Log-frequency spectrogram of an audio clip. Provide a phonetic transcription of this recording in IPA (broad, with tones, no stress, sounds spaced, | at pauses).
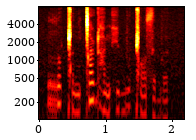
r o˦ ǁ ə˨ ŋ ǀ a˦ ɖʱ a˨ ŋ x i˨ b u˦˨ ǁ ɔ˨ s ɘ˨ b ə˨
